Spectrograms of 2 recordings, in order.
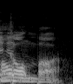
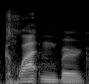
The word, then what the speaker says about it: Kaltenbaugh: But Kaltenbaugh, is that how you say it? Kaltenbaugh. What? You were way off. I always thought it was Clattenburg for some reason.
